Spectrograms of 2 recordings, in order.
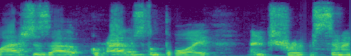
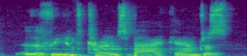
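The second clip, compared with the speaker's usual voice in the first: normal talking voice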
